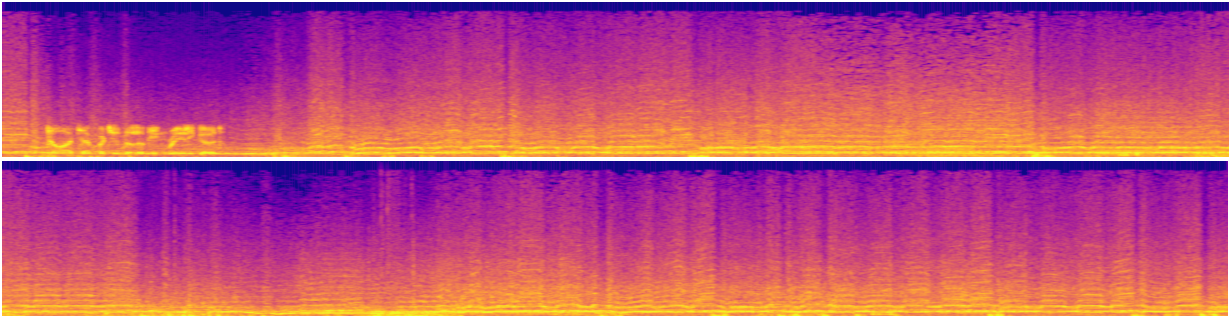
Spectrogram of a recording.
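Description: A racing car engine whines loudly, rising and falling in pitch as it revs and shifts gears.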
